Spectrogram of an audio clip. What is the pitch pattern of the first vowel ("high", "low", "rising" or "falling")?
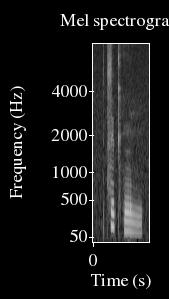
high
